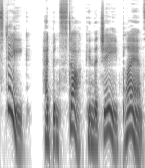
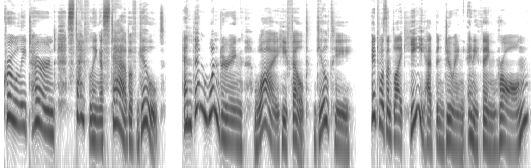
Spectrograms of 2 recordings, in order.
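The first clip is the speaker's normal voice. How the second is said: ordinary delivery, nothing marked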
